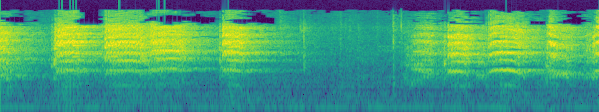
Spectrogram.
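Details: Nanday parakeets feeding in a frenzy on seed mix at a backyard feeder give harsh, grating screeches in rapid bursts, several overlapping in quick succession, over a faint steady hum.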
